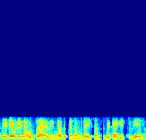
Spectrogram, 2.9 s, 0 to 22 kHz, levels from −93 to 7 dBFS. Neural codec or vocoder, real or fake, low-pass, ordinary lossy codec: none; real; 3.6 kHz; AAC, 32 kbps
